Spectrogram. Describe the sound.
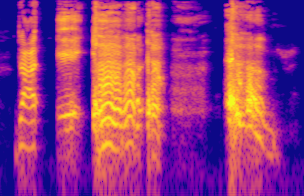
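Coughing and throat clearing from someone choking on chewed cashews lodged at the back of the throat: several strained, voiced bursts, some groan-like with wavering pitch, separated by short pauses.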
